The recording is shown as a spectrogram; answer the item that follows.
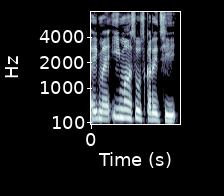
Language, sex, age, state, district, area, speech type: Maithili, male, 30-45, Bihar, Madhubani, rural, spontaneous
